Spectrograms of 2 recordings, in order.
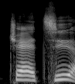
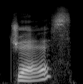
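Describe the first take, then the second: First: It is said with Korean-style consonant sounds. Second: It is said with English-style consonant sounds. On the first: The speaker calls it wrong. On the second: The speaker calls it right.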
